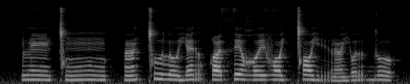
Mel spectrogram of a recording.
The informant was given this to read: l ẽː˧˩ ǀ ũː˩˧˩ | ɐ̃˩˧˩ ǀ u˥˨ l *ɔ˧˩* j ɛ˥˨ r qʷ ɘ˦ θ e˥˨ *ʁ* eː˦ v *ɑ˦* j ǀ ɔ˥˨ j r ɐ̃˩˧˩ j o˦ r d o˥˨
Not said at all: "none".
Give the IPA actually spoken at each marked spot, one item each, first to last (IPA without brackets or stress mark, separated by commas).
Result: o˧˩, ʁʷ, ɔ˦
